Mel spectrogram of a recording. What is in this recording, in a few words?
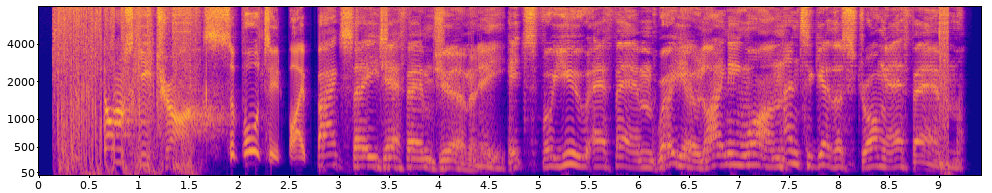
Trance 4 STATIONS VOICE OVER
